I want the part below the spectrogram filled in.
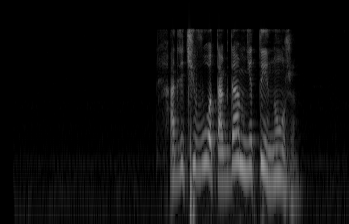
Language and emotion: Russian, angry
